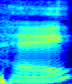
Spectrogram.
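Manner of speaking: rising second tone on pei, pitch sliding upward. Teaching the tones of a three-syllable phrase, saying pei with a rising tone. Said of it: "which is like the second one. It goes up".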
